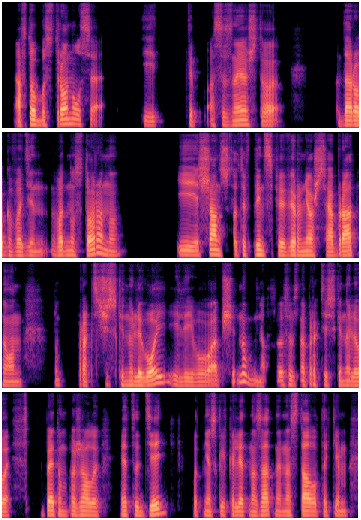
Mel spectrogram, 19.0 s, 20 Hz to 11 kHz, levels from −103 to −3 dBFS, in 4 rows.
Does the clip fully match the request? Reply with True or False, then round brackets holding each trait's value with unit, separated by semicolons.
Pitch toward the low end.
True (110 Hz)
